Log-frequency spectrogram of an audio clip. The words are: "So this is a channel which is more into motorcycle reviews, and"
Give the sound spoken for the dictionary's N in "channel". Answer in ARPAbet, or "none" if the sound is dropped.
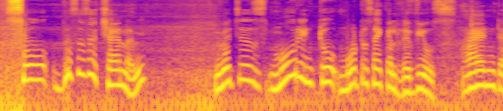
N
